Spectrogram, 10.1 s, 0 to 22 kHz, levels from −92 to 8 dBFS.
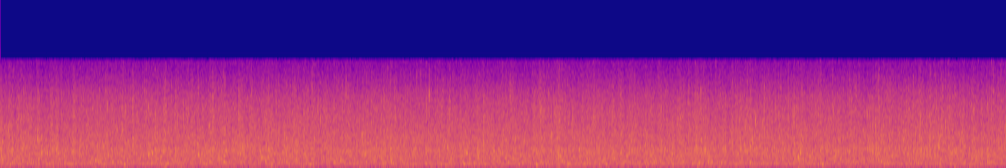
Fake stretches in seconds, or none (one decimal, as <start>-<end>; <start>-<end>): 3.0-3.5; 4.2-6.7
